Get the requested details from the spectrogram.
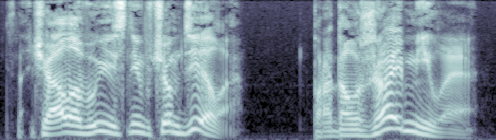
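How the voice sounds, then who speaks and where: A man's voice: fairly high pitch, wildly swooping pitch, measured pace, no echo, clean studio sound, full character voice. A man voicing a big, commanding doctor who speaks in a firm, businesslike way. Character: big, commanding middle-aged male doctor, brisk.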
